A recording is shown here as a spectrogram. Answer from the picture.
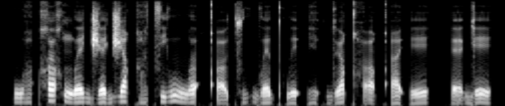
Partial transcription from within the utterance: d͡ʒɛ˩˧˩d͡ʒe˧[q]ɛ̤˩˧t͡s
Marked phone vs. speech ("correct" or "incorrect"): correct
